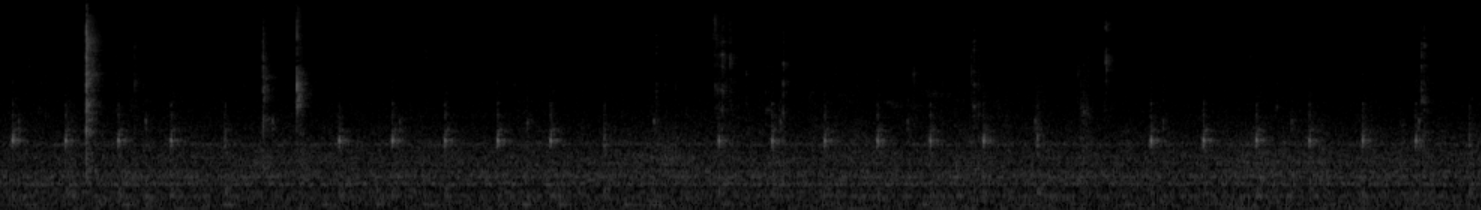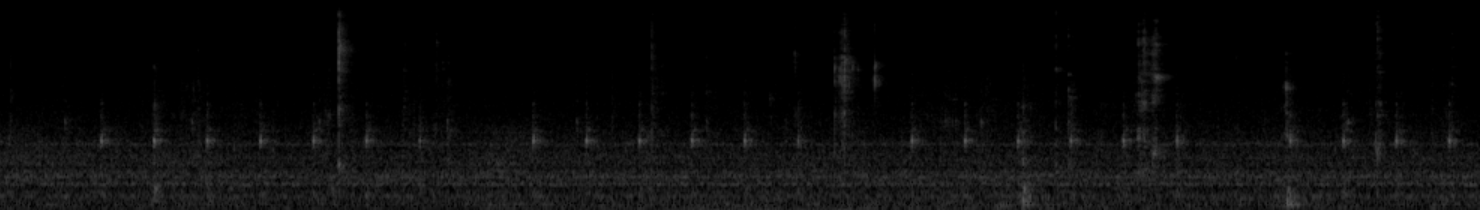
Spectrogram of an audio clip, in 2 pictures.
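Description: Faint, even ticking at about two to three ticks a second, under irregular sharper clicks from needle-nose pliers and wire or tinplate being handled.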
